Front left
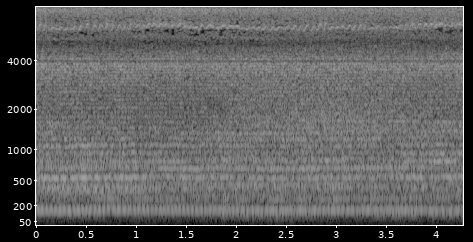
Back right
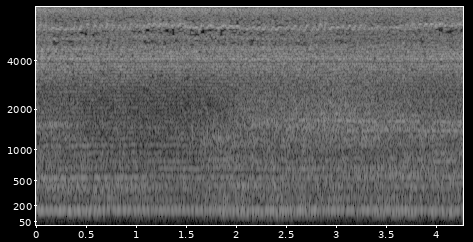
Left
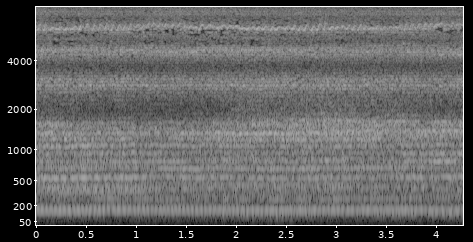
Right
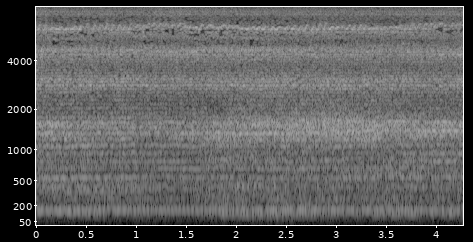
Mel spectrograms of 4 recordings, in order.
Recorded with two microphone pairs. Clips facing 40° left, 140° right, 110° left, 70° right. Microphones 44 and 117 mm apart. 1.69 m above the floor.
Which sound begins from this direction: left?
A drone, at 0.0 s.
